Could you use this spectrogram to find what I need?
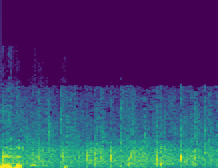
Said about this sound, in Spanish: Yo creo que se merecen unos aplausos honorosos de...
